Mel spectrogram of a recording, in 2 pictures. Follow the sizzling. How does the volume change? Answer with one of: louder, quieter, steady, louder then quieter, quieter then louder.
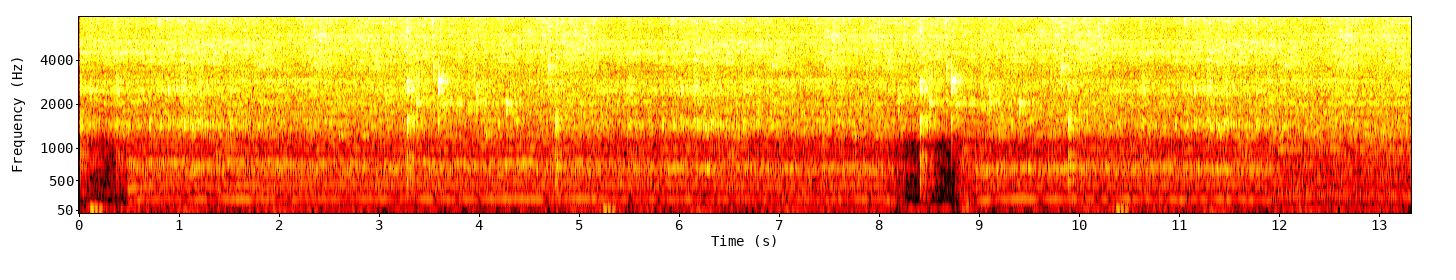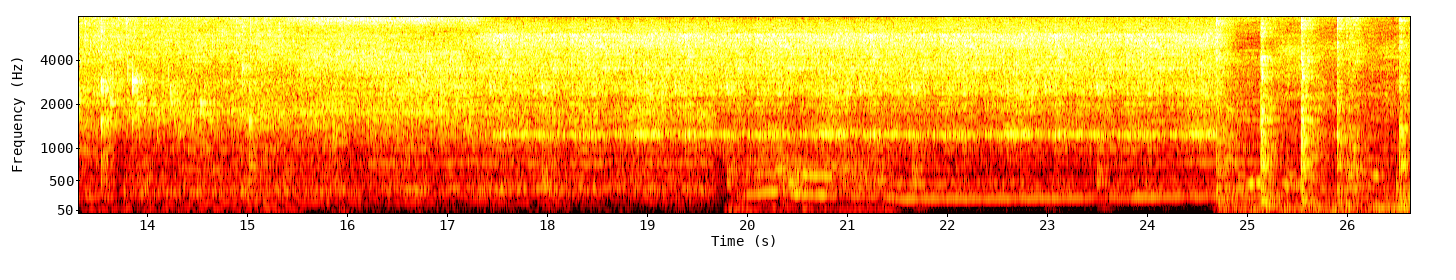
steady.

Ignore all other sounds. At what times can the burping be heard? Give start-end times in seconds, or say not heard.
not heard.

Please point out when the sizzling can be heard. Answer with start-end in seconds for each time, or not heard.
0.0-26.5.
